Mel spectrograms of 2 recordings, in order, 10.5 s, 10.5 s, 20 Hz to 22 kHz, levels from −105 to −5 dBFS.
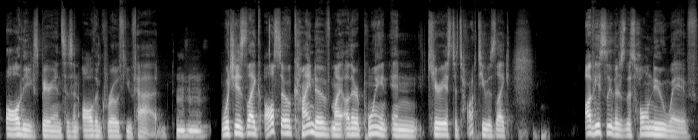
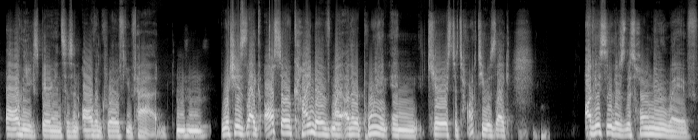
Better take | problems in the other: first | distortion; heavy; 7 dB below the speech

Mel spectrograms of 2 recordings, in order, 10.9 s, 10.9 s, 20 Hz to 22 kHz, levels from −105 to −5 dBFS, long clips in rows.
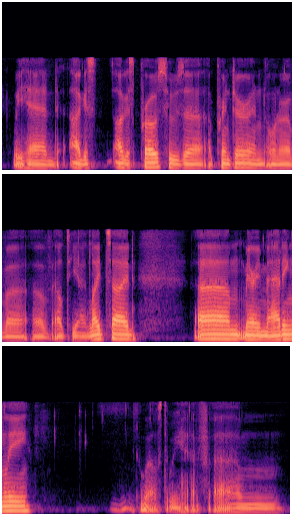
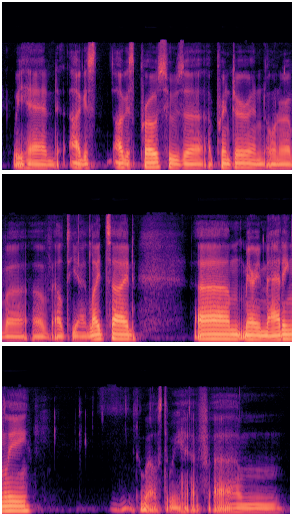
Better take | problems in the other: second | garbled, watery; badly; nothing above 5.5 kHz; slightly in the second

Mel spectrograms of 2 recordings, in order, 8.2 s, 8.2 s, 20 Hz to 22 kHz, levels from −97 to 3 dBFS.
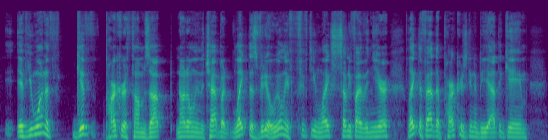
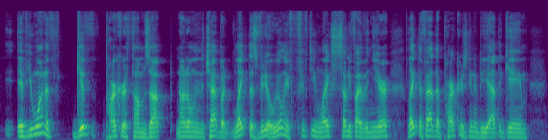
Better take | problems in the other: neither | none

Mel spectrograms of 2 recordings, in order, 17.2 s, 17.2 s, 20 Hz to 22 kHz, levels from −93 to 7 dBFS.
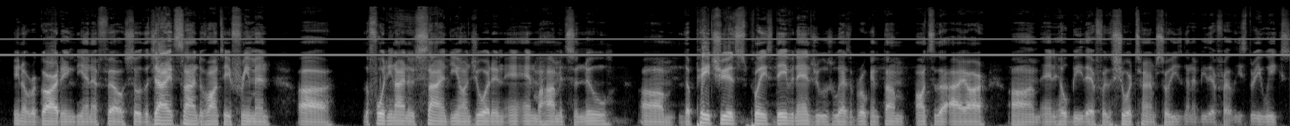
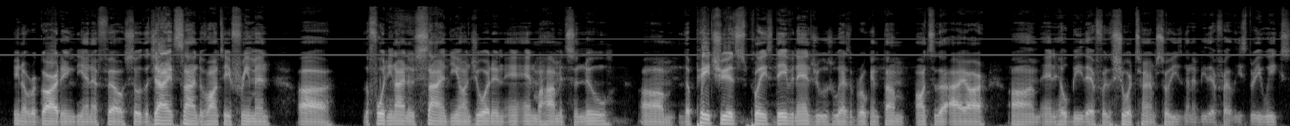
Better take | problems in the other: second | high-pitched whine; loud; throughout; 3.5 kHz, 7 dB below the speech; faint in the second

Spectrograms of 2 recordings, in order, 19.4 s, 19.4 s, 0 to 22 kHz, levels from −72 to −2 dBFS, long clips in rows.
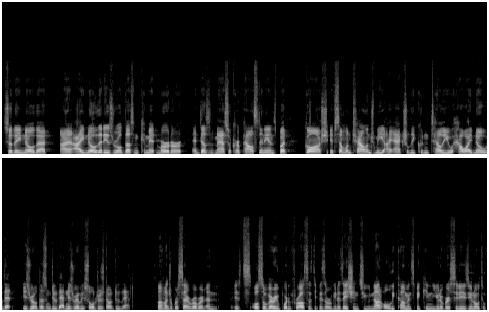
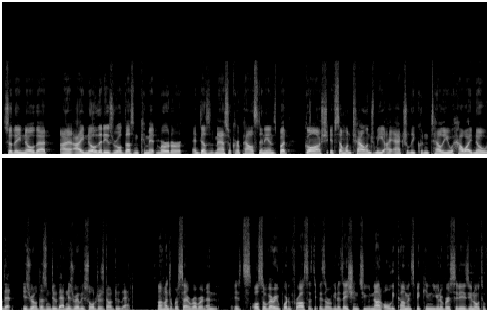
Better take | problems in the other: second | thin; somewhat; fading below 350 Hz

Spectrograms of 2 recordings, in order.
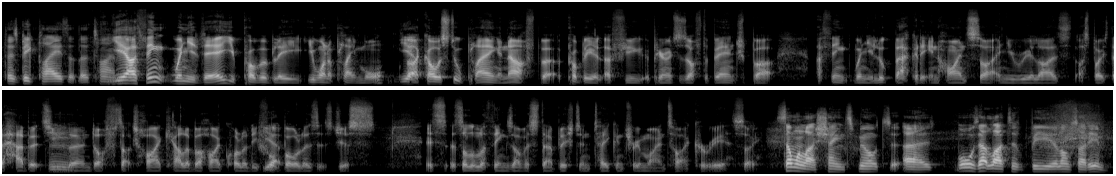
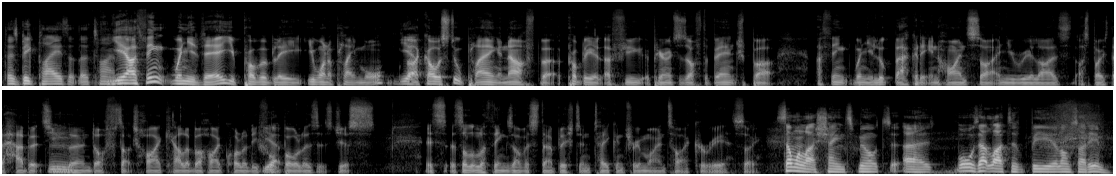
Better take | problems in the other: second | thin; very; fading below 450 Hz

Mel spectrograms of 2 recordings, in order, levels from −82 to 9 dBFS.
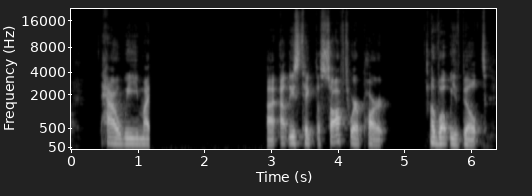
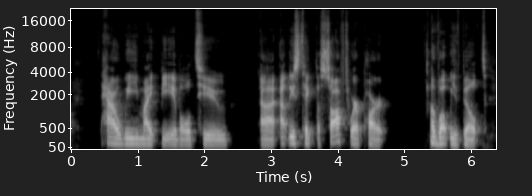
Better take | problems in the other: second | audio cutting out; at 1 s for 2 s

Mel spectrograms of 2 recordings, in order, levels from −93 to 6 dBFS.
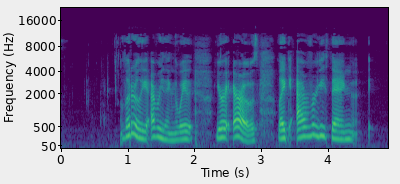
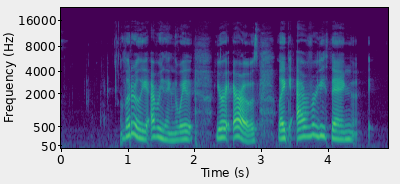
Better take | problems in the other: second | garbled, watery; slightly; nothing above 10 kHz

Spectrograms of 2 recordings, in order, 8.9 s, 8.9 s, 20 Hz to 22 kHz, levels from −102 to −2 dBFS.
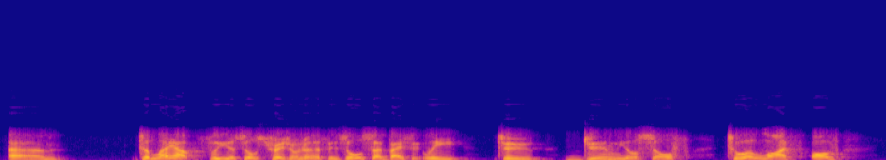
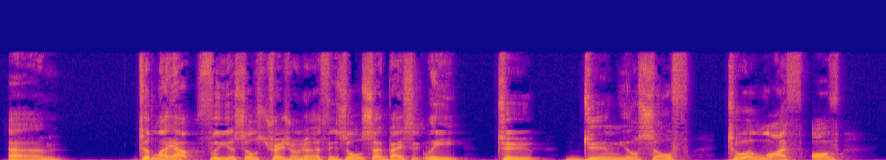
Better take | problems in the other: second | phone-call audio

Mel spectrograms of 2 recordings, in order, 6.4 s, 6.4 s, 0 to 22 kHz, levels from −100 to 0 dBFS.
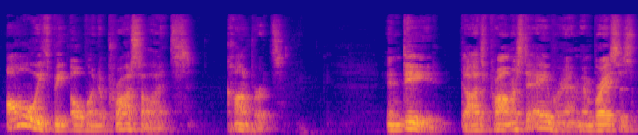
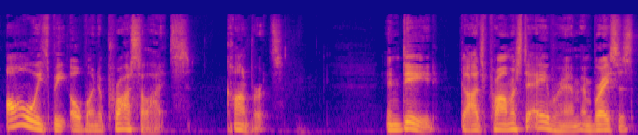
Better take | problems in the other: second | off-mic speech; far // room echo; very slight; dies away in 0.2 s

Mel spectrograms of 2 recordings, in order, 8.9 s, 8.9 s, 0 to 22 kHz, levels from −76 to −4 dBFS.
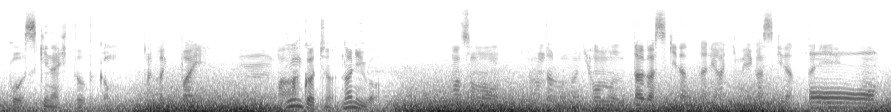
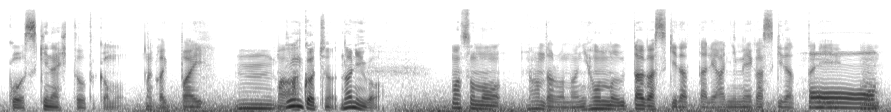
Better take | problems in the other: second | wind noise on the microphone; heavy; 2 dB above the speech; occasional gusts in the second

